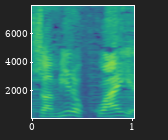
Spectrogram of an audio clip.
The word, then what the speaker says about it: Jamiroquai: Vamos ouvir Space Cowboy com Jamiroquai, é assim que pronuncia? – Exatamente.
